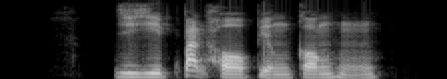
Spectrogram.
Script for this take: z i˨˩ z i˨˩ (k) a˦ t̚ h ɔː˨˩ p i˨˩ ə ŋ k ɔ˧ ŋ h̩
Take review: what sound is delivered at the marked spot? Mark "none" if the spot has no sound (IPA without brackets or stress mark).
p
